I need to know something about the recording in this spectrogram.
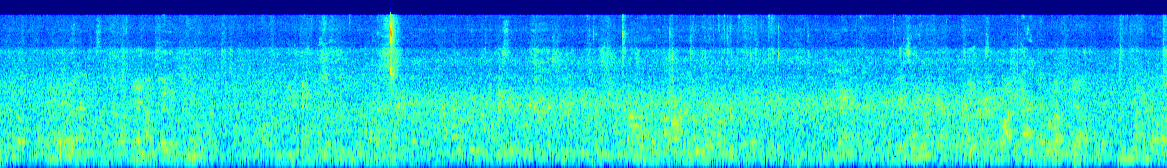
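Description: Young people chatter all around at close range.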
